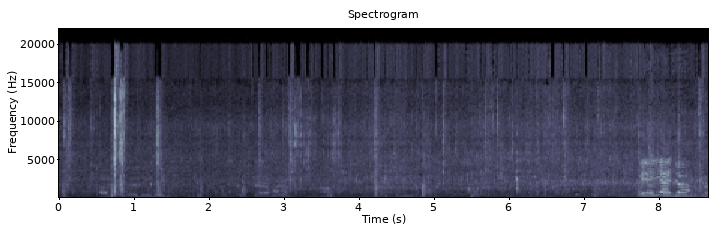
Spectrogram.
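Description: A river stream flows with a soft, steady trickle and occasional light splashes, heard close by beneath people talking, with a brief louder splashing burst near the end.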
